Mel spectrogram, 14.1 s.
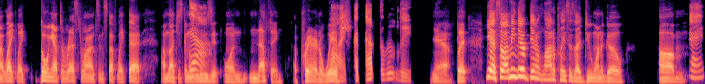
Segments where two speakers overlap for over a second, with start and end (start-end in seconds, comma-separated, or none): none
